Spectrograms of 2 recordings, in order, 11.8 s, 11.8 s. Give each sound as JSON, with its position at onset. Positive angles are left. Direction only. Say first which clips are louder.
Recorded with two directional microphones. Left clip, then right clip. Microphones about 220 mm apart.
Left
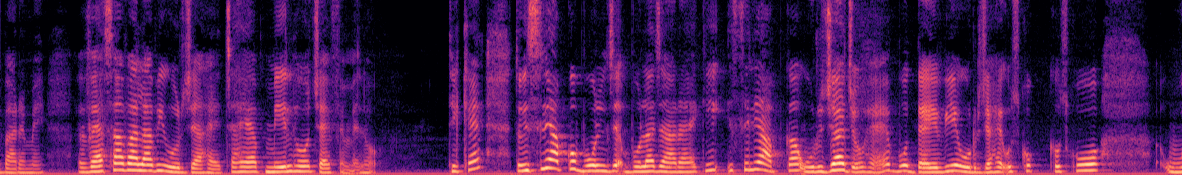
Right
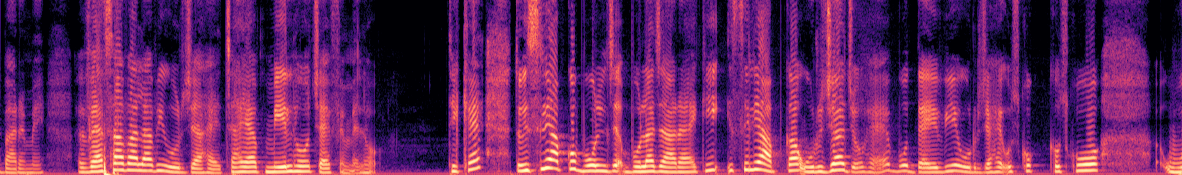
{"t": 0.0, "sound": "a woman's voice", "louder": "right 6 dB", "side_deg": -30}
